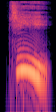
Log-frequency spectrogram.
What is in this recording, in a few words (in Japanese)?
"ち", 日本語; 基礎日語五十音聽力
